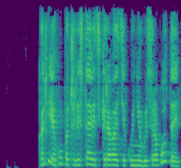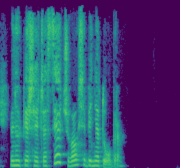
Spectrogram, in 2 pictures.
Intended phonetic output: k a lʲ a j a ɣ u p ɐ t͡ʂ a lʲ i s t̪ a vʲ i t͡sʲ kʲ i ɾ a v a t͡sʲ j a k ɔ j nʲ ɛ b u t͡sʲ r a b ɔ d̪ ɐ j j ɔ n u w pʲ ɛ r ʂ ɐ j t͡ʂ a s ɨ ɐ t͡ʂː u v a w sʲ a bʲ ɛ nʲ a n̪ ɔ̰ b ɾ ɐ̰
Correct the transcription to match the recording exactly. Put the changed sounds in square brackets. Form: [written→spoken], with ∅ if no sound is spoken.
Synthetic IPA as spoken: k a lʲ [a→i] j a ɣ [u→ɔ] p ɐ t͡ʂ a lʲ i s t̪ a vʲ i t͡sʲ kʲ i ɾ a v a t͡sʲ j a k ɔ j nʲ ɛ b u t͡sʲ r a b ɔ [d̪→t̪] ɐ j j ɔ n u w pʲ ɛ r ʂ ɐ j t͡ʂ a s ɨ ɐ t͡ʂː u v a w sʲ a bʲ ɛ nʲ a [n̪→d̪] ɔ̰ b ɾ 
